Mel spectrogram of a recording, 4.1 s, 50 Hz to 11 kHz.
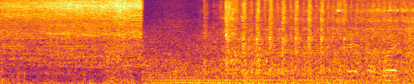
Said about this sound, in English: Congratulations! It's a healthy 4-cylinder 1.6-litre power source for your cutter bar, weighing in at a massive 280 pounds.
